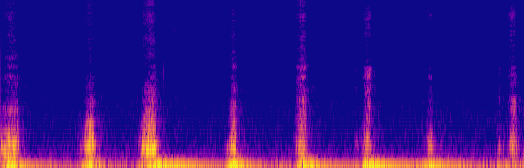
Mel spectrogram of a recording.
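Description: A small flat makeup brush sweeps over a black foam microphone windscreen, making a series of soft, close brushing strokes. Each stroke is a low, muffled thump with a brief rasp in the mids, the strokes repeating at an uneven, unhurried pace.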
